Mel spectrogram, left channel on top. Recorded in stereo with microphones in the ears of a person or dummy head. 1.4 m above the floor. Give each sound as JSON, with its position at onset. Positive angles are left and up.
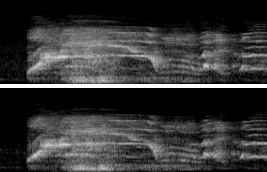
{"t": 0.3, "sound": "a scream", "side_deg": 5, "distance_m": 2.5}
